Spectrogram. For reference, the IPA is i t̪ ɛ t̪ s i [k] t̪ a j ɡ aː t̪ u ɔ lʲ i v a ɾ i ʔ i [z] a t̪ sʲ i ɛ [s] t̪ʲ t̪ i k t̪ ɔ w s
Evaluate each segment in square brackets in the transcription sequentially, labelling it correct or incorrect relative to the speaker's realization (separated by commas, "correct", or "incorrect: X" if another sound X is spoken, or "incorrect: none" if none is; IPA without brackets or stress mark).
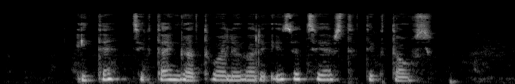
correct, correct, correct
